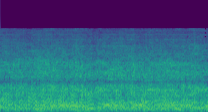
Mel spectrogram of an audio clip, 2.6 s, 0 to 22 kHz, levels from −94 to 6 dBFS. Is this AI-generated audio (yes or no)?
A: yes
